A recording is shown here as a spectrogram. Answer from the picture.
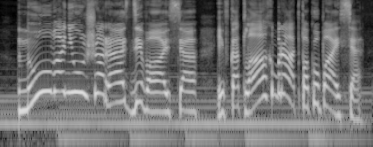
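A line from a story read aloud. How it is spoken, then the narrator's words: Shout. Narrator (Russian): Царь Ивану закричал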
